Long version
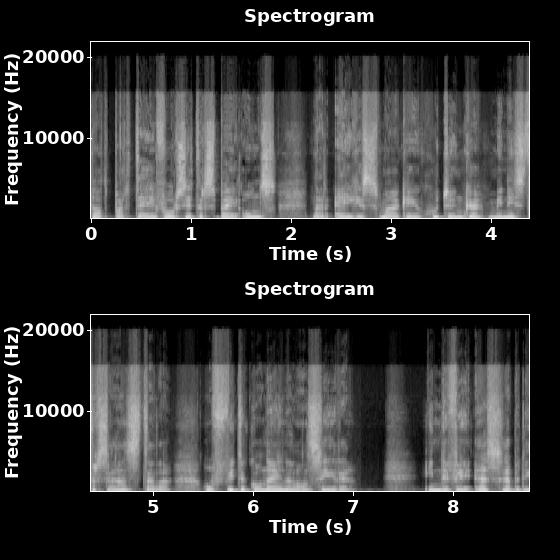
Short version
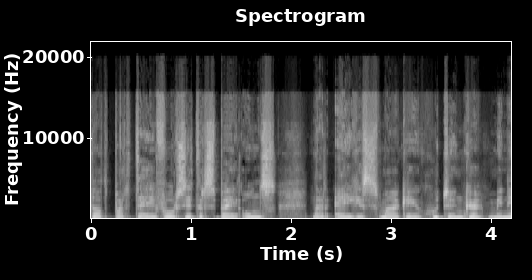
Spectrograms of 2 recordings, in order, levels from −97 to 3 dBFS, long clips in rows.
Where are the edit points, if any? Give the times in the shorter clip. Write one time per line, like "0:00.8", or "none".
none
